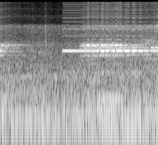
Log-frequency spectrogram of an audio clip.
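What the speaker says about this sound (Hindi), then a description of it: "बीप कर रही कॉइल" A mobile phone's buzzer coil under repair on the bench beeps as a steady high tone that comes in partway through, over faint background hum.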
